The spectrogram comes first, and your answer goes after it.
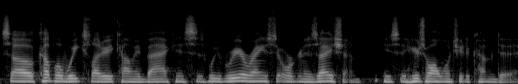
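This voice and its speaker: A very fast delivery with hardly any pauses, in a Southern US accent with monotone, flat intonation, on a very clean recording with a silent background. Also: man, medium pitch for a man. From US South. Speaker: health IT executive. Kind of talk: interview conversation. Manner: hesitant, filler-heavy.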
